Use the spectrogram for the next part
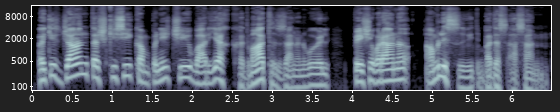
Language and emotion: Kashmiri, neutral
